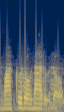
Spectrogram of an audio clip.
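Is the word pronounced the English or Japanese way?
Japanese. It is said with Japanese sounds, as ma-ku-do-na-ru-do.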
